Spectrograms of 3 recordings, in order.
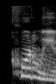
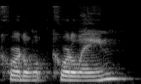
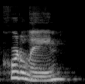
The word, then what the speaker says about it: Coeur d'Alene: reading his text messages cordeline is pronounced Coeur d'Alene thank you Coeur d'Alene oh great job Lana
